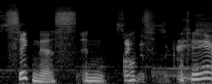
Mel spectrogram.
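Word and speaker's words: Cygnus: Signis. Signis in the constellation Aquilla.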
